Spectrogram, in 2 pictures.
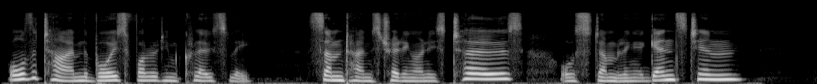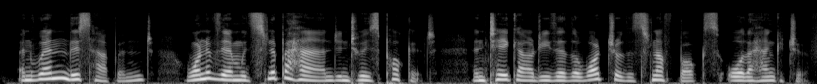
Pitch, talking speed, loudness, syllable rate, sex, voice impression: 190 Hz, 160 wpm, -17 LUFS, 4.5 syllables/s, female, feminine, adult-like, slightly weak, slightly dark, clear, calm, slightly friendly, slightly reassuring, unique, modest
